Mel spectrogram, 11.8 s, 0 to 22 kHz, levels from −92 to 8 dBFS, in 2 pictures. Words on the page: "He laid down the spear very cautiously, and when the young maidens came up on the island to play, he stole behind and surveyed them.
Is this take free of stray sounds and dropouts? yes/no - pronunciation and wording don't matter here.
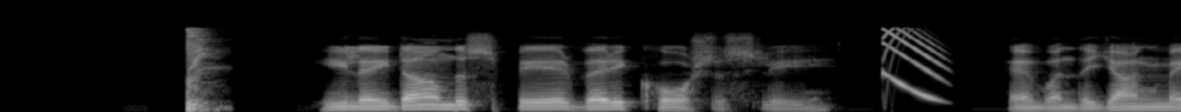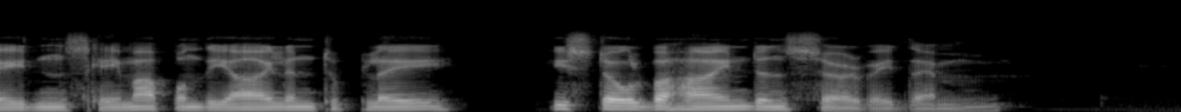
no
